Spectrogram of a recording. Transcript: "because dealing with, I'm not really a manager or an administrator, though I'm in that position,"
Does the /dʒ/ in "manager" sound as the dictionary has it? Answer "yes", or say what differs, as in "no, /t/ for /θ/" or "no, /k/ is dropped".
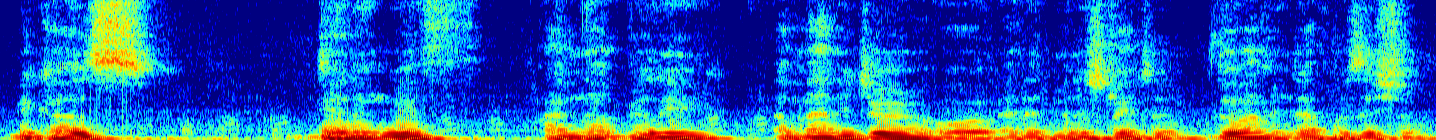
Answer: yes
